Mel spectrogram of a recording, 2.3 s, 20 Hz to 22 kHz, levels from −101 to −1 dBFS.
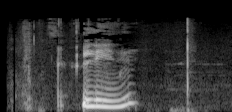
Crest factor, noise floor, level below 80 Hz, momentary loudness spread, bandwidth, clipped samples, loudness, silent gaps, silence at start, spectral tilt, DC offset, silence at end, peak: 20 dB; -43 dBFS; -60 dBFS; 22 LU; 11.5 kHz; under 0.1%; -21 LUFS; none; 0.25 s; -5.5 dB/octave; under 0.1%; 0.95 s; -4 dBFS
